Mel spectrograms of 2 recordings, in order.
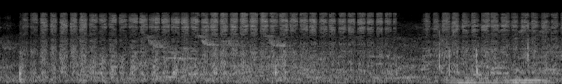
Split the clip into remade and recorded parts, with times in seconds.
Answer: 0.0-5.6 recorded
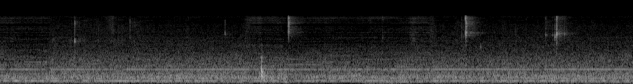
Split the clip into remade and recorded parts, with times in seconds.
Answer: 0.0-0.5 remade; 0.5-2.5 recorded; 2.5-4.3 remade; 4.3-6.3 recorded

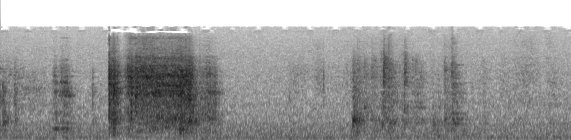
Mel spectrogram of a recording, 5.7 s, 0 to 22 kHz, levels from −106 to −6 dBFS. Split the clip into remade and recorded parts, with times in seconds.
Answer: 0.0-3.3 recorded; 3.3-5.0 remade; 5.0-5.7 recorded

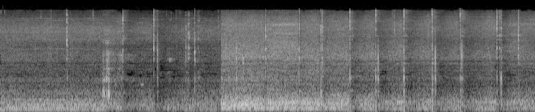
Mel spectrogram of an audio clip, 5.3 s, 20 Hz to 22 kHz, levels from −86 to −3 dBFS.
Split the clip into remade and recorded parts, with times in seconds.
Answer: 0.0-3.9 recorded; 3.9-4.9 remade; 4.9-5.4 recorded

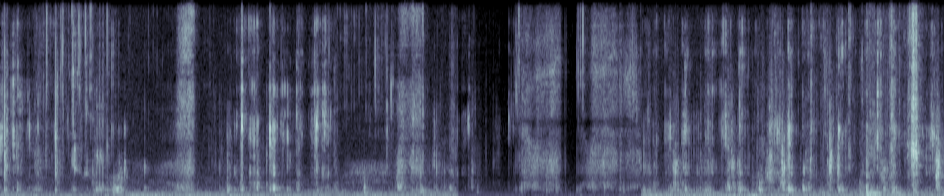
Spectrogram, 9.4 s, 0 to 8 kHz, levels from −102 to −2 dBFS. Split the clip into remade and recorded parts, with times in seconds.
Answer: 0.0-9.4 recorded

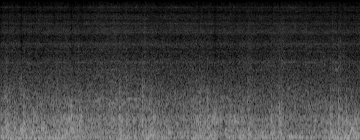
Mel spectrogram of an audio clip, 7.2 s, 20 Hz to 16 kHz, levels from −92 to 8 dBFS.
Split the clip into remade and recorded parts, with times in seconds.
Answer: 0.0-7.2 recorded

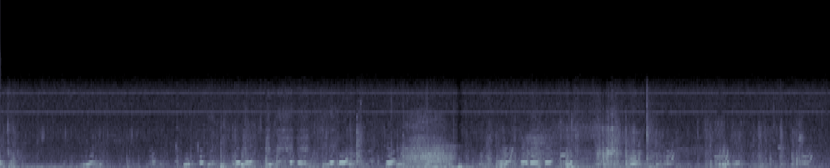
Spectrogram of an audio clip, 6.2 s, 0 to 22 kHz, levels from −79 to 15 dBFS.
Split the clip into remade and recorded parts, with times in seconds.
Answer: 0.0-6.2 recorded

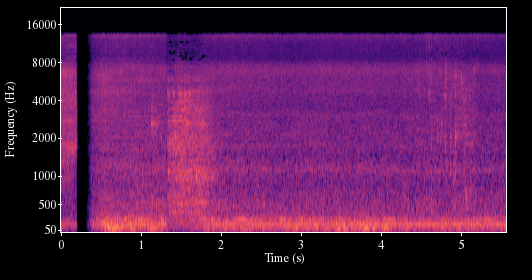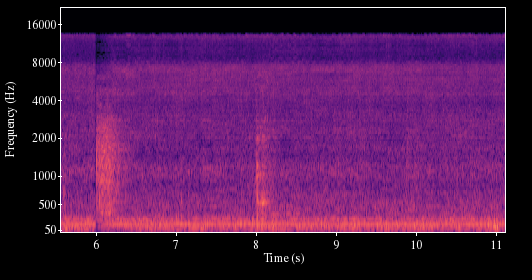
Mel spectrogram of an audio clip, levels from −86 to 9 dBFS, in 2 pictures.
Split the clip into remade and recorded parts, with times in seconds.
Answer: 0.0-1.2 remade; 1.2-6.2 recorded; 6.2-11.1 remade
